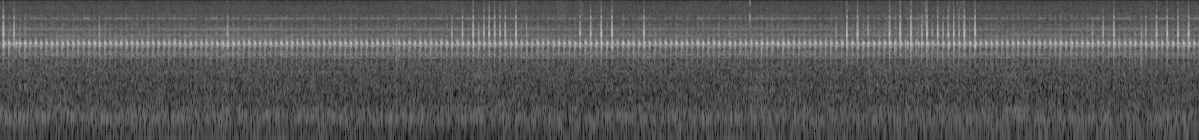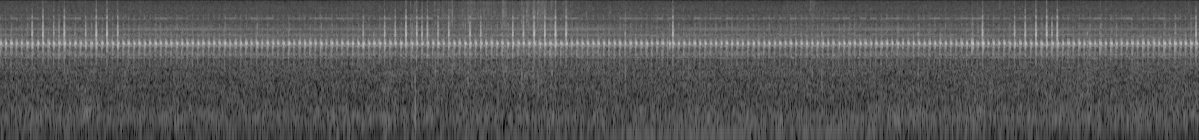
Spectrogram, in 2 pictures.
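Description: A steady, high-pitched pulsing trill from a chorus of small calling animals. Bursts of rapid clicking from other callers break in several times.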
